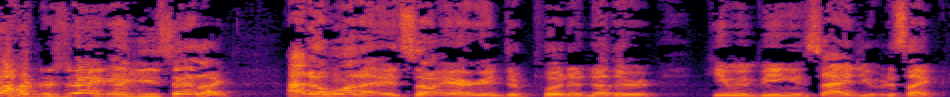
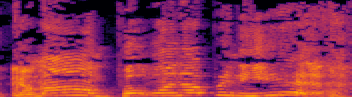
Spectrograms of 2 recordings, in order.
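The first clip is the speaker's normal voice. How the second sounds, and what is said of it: Put-on Romanian accent. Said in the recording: “What accent is that? ... It's Romanian.”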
